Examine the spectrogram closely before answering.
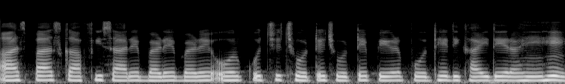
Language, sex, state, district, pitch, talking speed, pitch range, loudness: Hindi, female, Bihar, Patna, 185 Hz, 170 wpm, 185-195 Hz, -14 LUFS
